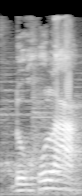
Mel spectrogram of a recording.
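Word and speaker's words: دخولَ: Nah, dukhul di situ juga bukan dukhuli tapi dukhula, membacanya dukhula bukan dukhuli.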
